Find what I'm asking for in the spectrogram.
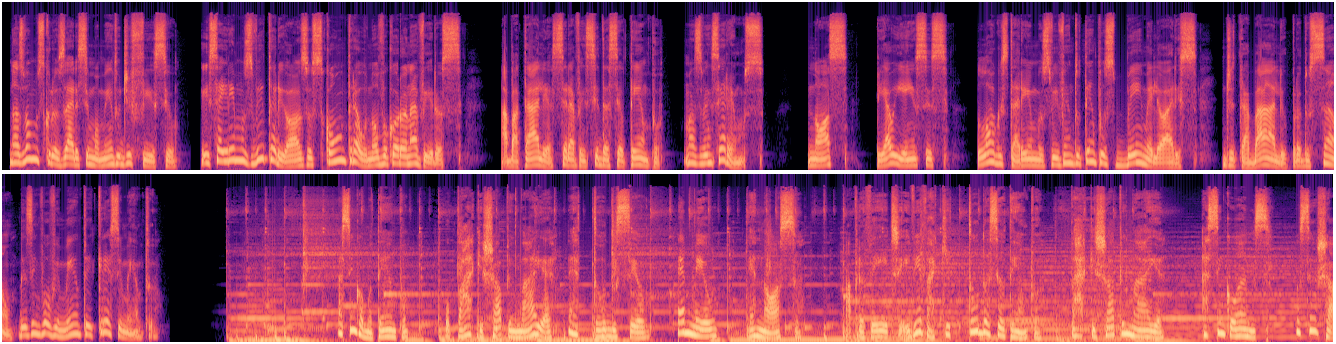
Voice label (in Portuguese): locutora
